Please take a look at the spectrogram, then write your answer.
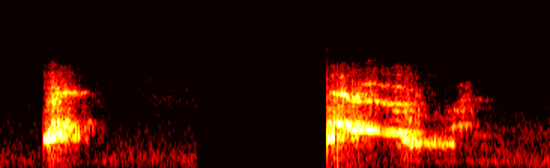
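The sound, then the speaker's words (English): A dog barks twice: a short, sharp bark, then after a pause a longer, drawn-out bark that trails off. It's moderately quiet, with no talking around it. “Sorry about that. It's my dog.”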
